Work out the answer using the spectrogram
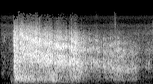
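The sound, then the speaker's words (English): A gunshot in a film scene: one loud, abrupt blast that trails off into a long, rumbling roar lasting about two seconds. “He turns the gun from Hammond, who's approaching him with a pitchfork, and shoots the unarmed asshole.”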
